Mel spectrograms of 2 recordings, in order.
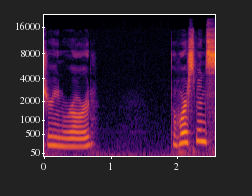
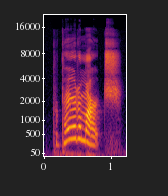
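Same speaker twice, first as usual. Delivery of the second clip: centurion's drawn-out marching order, loud; shouted command; 5 semitones higher, 13 dB louder than usual. A narrator's reading. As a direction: shout it slowly to the troops. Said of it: "the centurion shouted".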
